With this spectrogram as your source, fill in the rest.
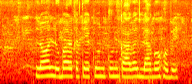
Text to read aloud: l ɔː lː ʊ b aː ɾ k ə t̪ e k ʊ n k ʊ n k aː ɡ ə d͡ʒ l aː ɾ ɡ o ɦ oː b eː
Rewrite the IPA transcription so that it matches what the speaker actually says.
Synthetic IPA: l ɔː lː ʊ b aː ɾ k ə t̪ e k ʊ n k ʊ n k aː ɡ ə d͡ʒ l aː ɡ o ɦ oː b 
